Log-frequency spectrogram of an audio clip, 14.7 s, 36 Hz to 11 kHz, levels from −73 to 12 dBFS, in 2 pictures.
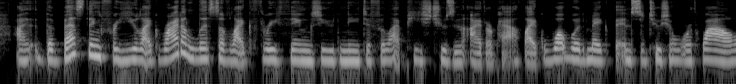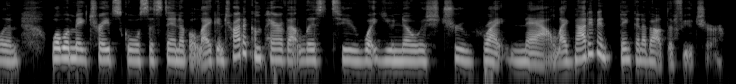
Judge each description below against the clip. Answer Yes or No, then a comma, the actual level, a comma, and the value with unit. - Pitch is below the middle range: No, medium, 185 Hz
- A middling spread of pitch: No, narrow, 1.9 semitones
